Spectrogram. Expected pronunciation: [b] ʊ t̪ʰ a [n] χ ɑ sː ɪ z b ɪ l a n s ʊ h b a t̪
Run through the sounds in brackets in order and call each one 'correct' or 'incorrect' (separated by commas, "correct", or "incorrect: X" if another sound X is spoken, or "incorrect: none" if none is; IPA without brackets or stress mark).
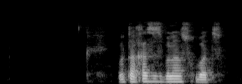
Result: incorrect: m, incorrect: none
